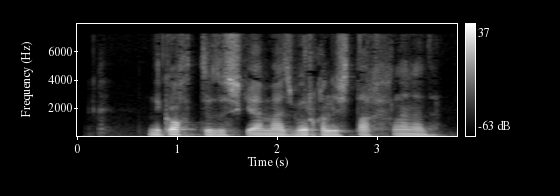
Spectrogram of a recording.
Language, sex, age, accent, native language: Uzbek, male, 18-24, Qashqadaryo, Uzbek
